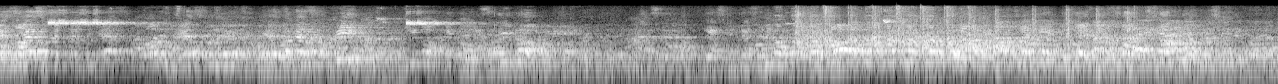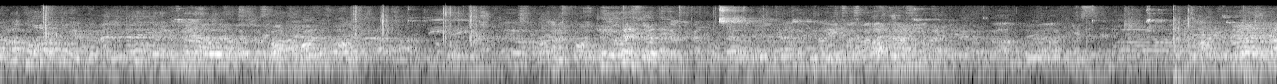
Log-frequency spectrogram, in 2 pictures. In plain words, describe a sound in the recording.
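Young men call out and talk to each other across the court.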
